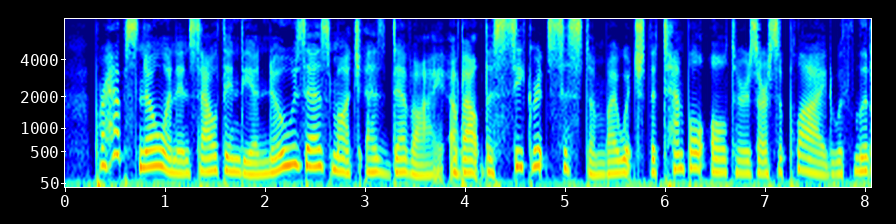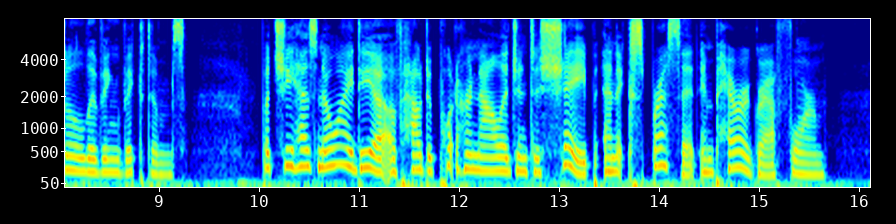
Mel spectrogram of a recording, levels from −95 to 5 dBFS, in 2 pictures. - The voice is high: Yes, high, 195 Hz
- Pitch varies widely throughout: Yes, wide, 5.7 semitones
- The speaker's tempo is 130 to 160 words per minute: No, average, 170 wpm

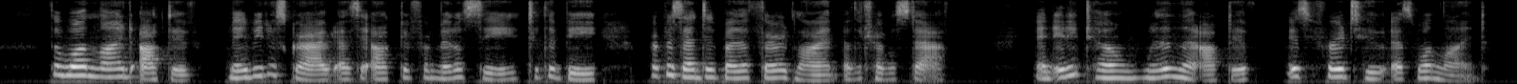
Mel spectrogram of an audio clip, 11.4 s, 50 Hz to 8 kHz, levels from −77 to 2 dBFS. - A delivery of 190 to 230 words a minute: Yes, average, 195 wpm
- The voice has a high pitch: Yes, high, 205 Hz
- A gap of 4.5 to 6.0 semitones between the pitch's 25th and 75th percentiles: Yes, average, 5.2 semitones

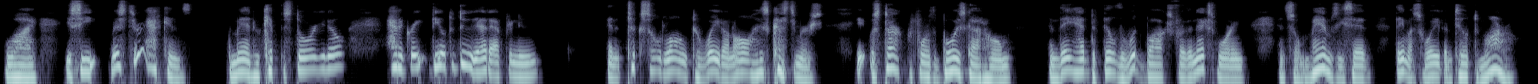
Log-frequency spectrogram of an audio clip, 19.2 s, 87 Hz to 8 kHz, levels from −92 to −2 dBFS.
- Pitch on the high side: No, medium, 140 Hz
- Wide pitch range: Yes, wide, 6.7 semitones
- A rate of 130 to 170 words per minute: No, average, 195 wpm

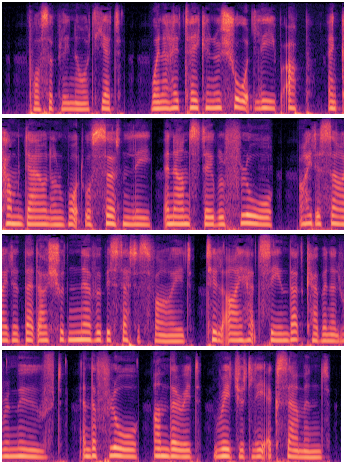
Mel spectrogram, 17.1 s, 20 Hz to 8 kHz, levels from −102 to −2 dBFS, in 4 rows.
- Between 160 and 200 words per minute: No, average, 150 wpm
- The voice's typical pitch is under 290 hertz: Yes, medium, 185 Hz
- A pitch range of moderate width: No, narrow, 1.8 semitones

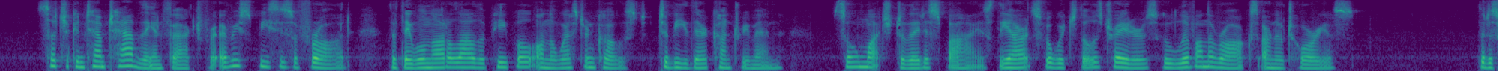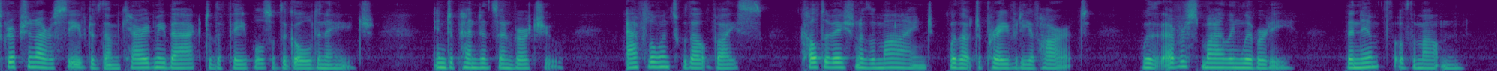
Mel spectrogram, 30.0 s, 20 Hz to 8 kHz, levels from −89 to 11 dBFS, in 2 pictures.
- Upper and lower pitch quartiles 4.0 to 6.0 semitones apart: No, average, 2.8 semitones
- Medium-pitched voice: Yes, medium, 180 Hz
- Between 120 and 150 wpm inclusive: No, average, 165 wpm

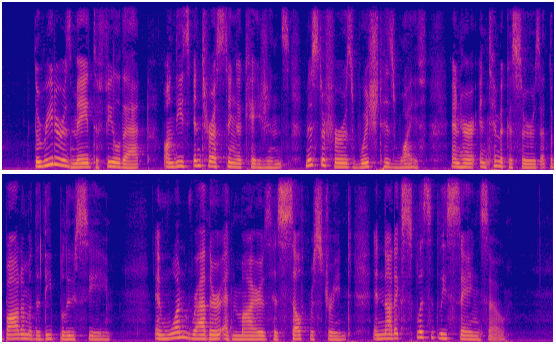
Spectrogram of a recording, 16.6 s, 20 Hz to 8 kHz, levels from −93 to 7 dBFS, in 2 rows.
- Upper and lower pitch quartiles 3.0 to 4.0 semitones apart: Yes, average, 3.4 semitones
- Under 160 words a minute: Yes, average, 140 wpm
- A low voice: No, medium, 185 Hz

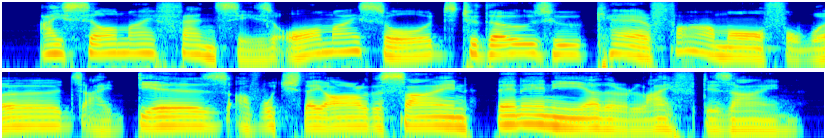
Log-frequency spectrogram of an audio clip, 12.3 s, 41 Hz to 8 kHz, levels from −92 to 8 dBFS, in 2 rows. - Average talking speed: No, slow, 130 wpm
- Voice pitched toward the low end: Yes, low, 110 Hz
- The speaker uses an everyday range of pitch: Yes, average, 4.1 semitones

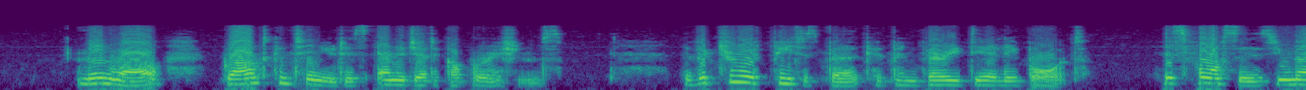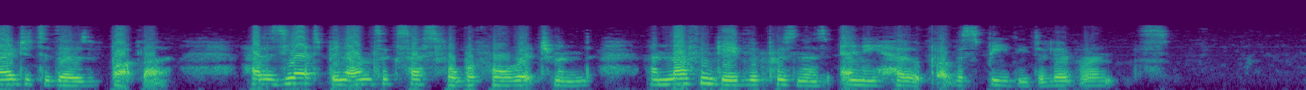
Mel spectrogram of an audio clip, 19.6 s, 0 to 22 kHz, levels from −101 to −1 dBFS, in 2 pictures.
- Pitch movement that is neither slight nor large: Yes, average, 4.1 semitones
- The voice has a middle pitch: Yes, medium, 165 Hz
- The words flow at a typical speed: No, slow, 120 wpm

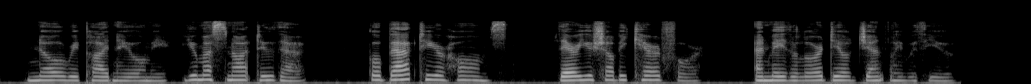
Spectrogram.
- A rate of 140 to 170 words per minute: Yes, average, 155 wpm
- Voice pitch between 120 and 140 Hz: No, medium, 185 Hz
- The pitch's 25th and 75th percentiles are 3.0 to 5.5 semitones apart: No, narrow, 2.4 semitones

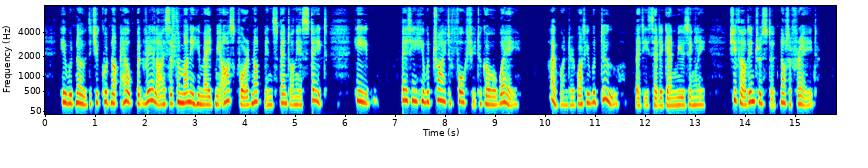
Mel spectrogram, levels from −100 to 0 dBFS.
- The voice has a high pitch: Yes, high, 200 Hz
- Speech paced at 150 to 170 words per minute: No, average, 195 wpm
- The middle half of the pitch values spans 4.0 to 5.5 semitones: Yes, average, 5.0 semitones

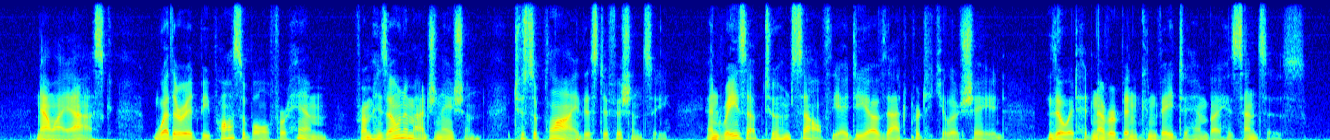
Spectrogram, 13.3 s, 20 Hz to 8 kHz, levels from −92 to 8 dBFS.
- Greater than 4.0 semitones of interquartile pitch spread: Yes, average, 5.3 semitones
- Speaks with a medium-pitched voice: No, low, 100 Hz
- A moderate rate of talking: Yes, average, 175 wpm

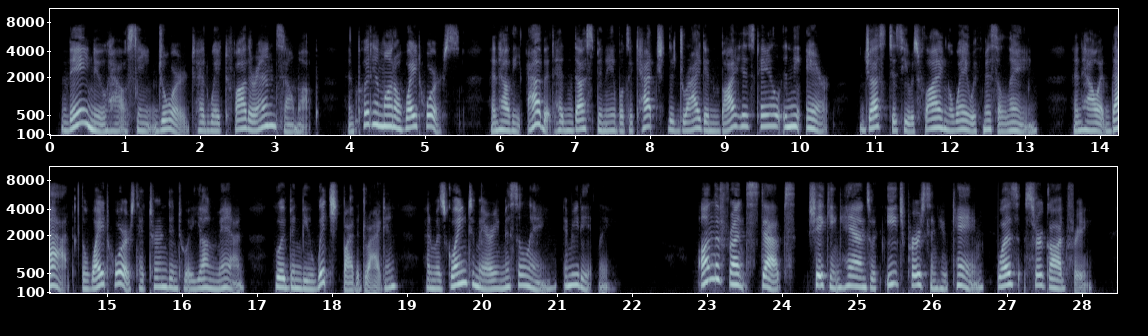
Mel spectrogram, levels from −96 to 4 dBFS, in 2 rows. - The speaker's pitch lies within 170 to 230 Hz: Yes, medium, 185 Hz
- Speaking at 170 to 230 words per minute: Yes, average, 180 wpm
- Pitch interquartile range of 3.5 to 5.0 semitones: No, wide, 5.6 semitones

